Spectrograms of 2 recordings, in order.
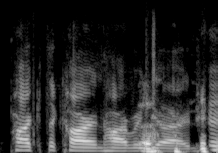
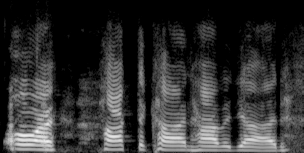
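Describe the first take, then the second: First: Said in the usual way. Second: "park the car in Harvard Yard" as "pahk the cah in Hahvahd Yahd", louder; Boston accent. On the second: Shown as a demonstration. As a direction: drop every R, Boston style. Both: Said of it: "You drop your R's is what you do".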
